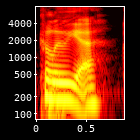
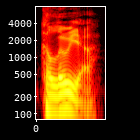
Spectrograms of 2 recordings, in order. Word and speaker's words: Kaluuya: Kaluuya. – Kaluuya.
